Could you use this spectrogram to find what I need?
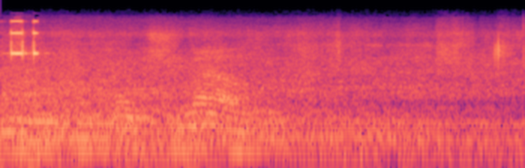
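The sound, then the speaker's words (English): A cooking timer for fish sounds two quick, high-pitched electronic beeps right at the start, fairly loud, followed by murmured voices in the background. “That was the buzzer. What buzzer? The fish cook buzzer?”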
